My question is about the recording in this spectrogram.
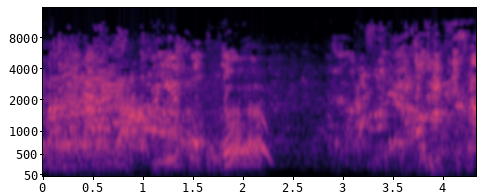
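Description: Chatter of many people talking over each other at once, with one voice standing out near the middle; the chatter drops quieter just past halfway.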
